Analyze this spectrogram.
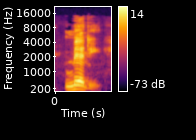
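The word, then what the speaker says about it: Mehdi: about a gentleman named Mt medy is it pronounced medy it is yes mehd medy and he was then the Secretary General of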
